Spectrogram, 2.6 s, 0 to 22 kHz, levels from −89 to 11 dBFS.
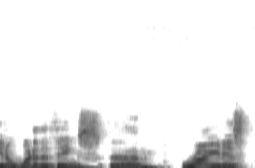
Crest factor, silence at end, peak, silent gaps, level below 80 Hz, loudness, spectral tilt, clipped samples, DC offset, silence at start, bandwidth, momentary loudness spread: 12 dB; 0.1 s; -4 dBFS; none; -52 dBFS; -18 LUFS; -7 dB/octave; under 0.1%; under 0.1%; 0 s; 7.6 kHz; 6 LU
